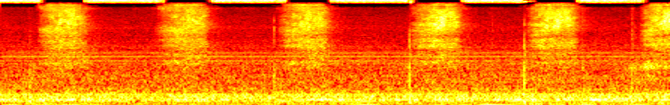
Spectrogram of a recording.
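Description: Chalk drawn across a blackboard in about five short, faint strokes, one a little under every second, as straight lines are drawn one below another.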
